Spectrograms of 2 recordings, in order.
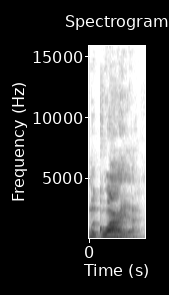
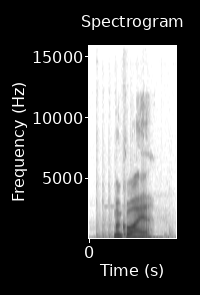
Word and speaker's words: Maguire: on and the hot uh why did you pronounce it like that by the way what McGuire what do I emphasize to you McGuire how do you say it Maguire well which was in the same word Maguire Maguire I said Maguire you said Maguire screaming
